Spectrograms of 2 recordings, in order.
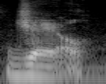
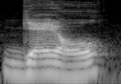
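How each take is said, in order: First: The word begins with a j sound. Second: The word begins with a hard g sound. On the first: The speaker calls it right. "it's jail" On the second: The speaker calls it wrong. "It's not Gale"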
